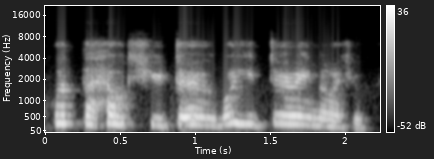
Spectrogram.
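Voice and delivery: high, loud, horrified outcry; hammed-up shriek of disbelief; screaming freak-out. Woman sees Nigel stab their friend, freaking out. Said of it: "she sort of screams and just sort of freaks out".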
